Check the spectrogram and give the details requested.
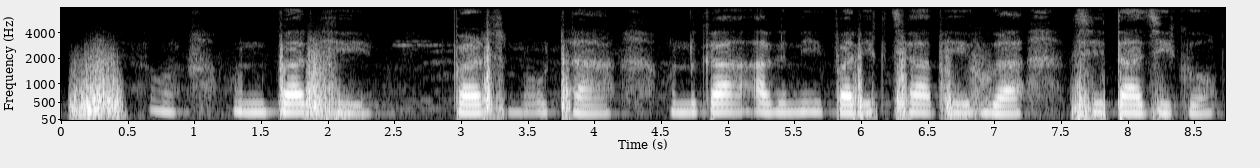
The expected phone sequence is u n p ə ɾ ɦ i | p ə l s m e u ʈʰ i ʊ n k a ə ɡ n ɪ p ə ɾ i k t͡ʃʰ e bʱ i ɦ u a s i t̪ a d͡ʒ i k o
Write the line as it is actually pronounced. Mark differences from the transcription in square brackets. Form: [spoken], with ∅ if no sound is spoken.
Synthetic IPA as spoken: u n p ə ɾ ɦ i | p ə [ɾ] s m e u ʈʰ [a] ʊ n k a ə ɡ n [i] p ə ɾ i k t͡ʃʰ [a] bʱ i ɦ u a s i t̪ a d͡ʒ i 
